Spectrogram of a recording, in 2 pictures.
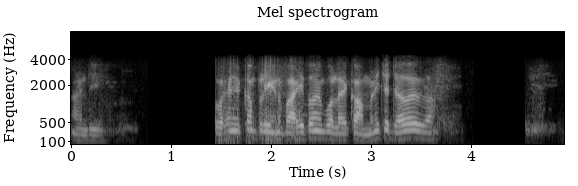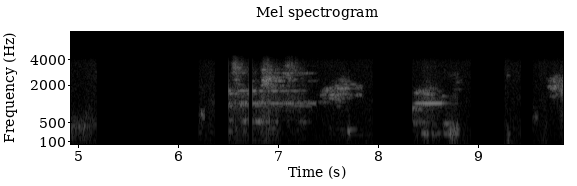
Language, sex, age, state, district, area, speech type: Dogri, male, 18-30, Jammu and Kashmir, Samba, rural, conversation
